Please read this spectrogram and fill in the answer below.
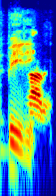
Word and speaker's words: Beattie: I mean, am I pronouncing that right? Beattie or is it Beattie? It is Beattie.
